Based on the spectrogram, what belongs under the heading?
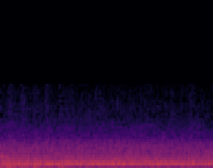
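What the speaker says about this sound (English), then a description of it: "This crowd bringing the energy and noise early." A football stadium crowd at a game against Georgia roars with sustained cheering, a loud, dense wall of noise that never lets up across the whole stretch.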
